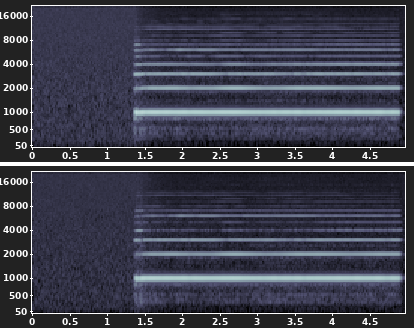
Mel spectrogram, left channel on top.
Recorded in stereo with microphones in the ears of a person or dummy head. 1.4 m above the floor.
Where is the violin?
55° left (ahead or behind), 1.9 m.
